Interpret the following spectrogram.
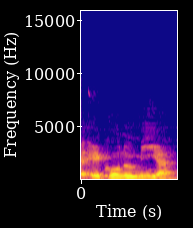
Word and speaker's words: economía: The economy in Spanish is la economía. La economía. This time we do have an accent on the I.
